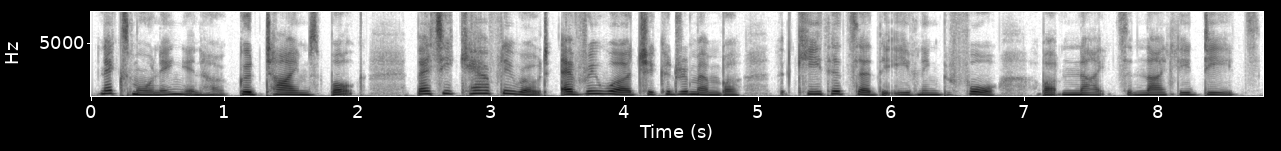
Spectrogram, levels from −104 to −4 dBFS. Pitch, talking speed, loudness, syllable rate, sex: 200 Hz, 185 wpm, -21 LUFS, 5.8 syllables/s, female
